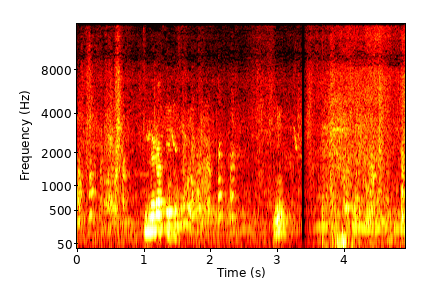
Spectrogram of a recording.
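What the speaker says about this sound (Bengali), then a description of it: "যেই মুহূর্তে খাঁচা থেকে মুরগি ছাড়া হবে" Chickens clucking and chattering nearby as they are released from a cage into a new coop, with bursts of short calls over a busy background and some talking mixed in.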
